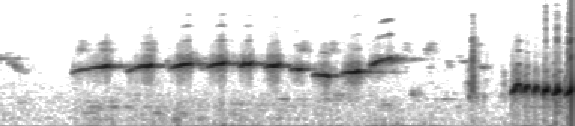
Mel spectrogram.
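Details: White-rumped shama, Medan type, singing as a lure to draw other birds into song: a steady run of clear whistled notes about twice per second, dipping then rising, ending in a rapid low stuttering trill.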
